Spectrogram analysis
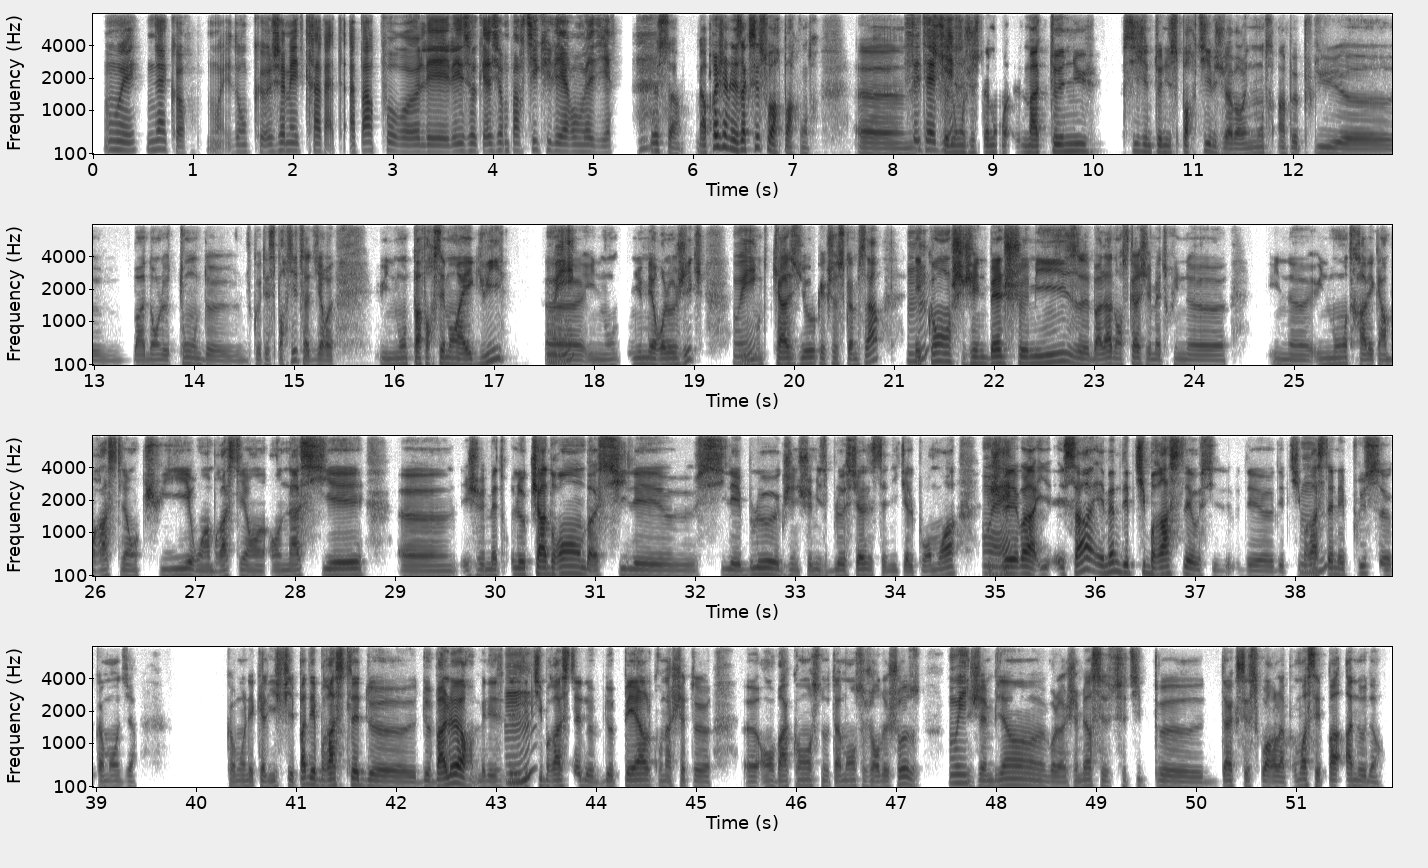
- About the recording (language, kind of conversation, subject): French, podcast, Comment trouves-tu l’inspiration pour t’habiller chaque matin ?
- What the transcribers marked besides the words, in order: inhale; drawn out: "heu"; tapping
